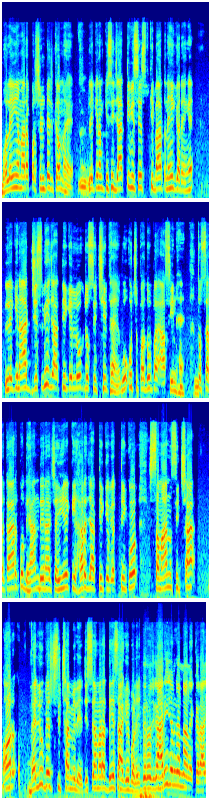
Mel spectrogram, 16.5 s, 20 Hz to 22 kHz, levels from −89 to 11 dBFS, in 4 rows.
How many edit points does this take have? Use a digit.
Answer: 2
